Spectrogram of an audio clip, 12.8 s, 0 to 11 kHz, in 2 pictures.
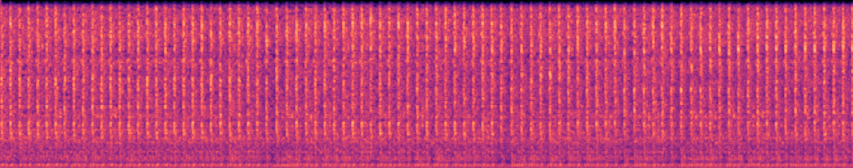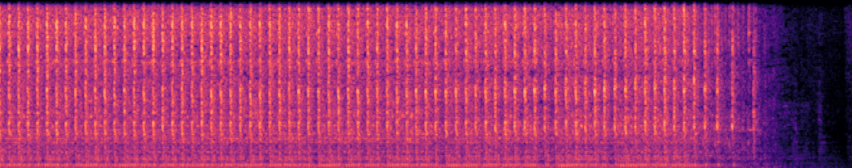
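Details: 1982 VW Vanagon Westfalia diesel on a chilly day, after a new battery, glow plugs and starter: steady, even diesel clatter with a smooth regular beat and no misses or knocks before shutdown; normal idle.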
